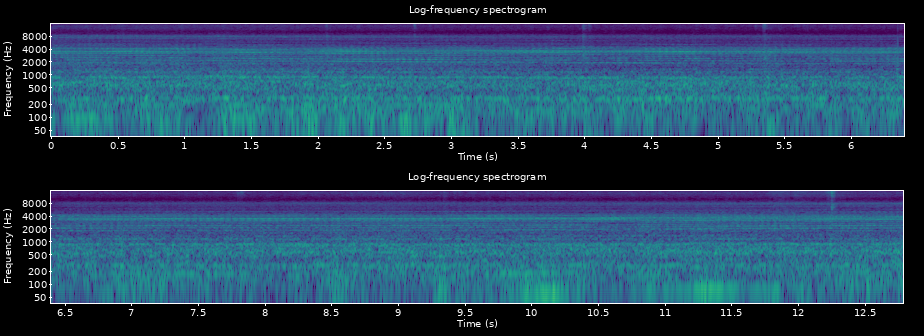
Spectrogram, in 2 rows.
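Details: 2017 Nissan Rogue driving on the road: constant high-pitched whine from the rear end over road noise, present all the time and lessening only when slowing; worn rear differential coupling, which gets replaced.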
